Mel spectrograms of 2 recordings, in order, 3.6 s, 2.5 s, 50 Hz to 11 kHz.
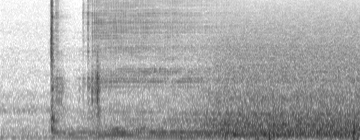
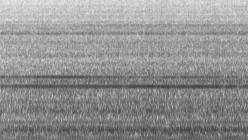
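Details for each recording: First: Vintage Quiet Master 10,000 BTU window air conditioner made June 1991, rotary compressor: two switch clicks, then smooth even hum with no rattling, vibration or bearing noise; blowing cold, running healthy. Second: Frigidaire window air conditioner running, fan bearings also noisy, still not cooling: steady hum with thin high whine over the compressor, rough and tired; compressor likely failing.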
